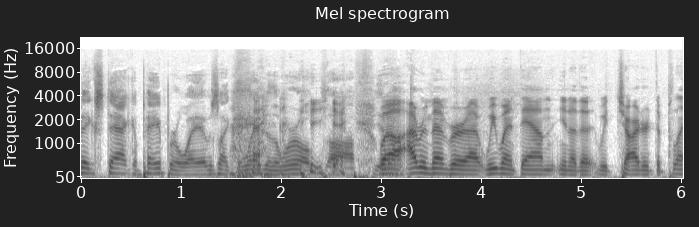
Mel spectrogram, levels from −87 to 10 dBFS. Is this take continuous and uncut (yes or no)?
yes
